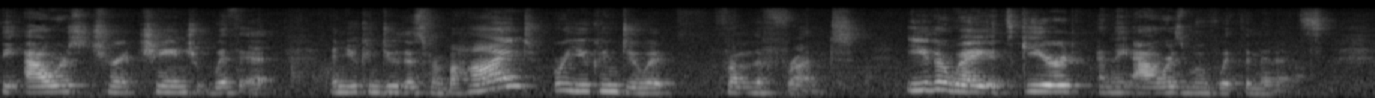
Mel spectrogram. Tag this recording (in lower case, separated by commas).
speech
